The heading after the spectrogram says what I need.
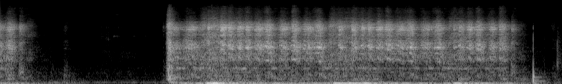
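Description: Starter spins steadily for about three and a half seconds, but the engine never fires or catches: a crank-no-start, cause not yet found.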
